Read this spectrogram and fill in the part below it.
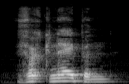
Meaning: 1. to destroy by pinching 2. to strenuously suppress feelings
- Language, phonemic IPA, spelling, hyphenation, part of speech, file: Dutch, /ˌvərˈknɛi̯.pə(n)/, verknijpen, ver‧knij‧pen, verb, Nl-verknijpen.ogg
